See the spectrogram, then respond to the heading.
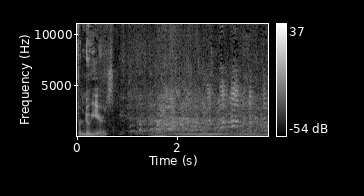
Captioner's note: laughter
